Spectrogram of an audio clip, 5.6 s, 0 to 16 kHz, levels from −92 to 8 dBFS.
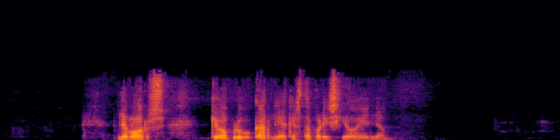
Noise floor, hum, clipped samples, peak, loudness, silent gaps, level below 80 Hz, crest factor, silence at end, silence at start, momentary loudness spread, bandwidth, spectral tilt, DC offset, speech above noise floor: -83 dBFS; none; under 0.1%; 0 dBFS; -19 LUFS; none; -54 dBFS; 22 dB; 1.75 s; 1.15 s; 17 LU; 8.4 kHz; -3.5 dB/octave; under 0.1%; 64 dB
